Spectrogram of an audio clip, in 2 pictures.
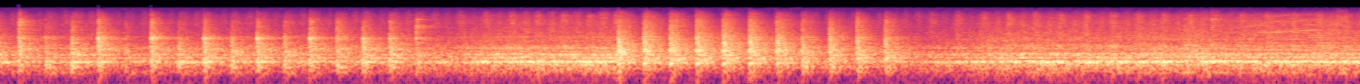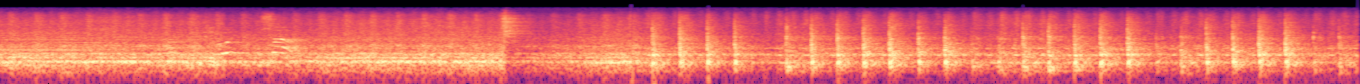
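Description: A power hammer pounds hot metal in rapid, heavy blows.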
